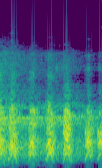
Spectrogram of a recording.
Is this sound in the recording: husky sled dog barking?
yes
